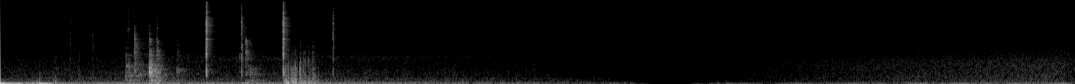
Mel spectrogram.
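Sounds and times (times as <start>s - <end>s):
kettle heating water with a soft steady rushing hiss: 0.2s - 6.2s
sharp clicks and knocks: 0.6s - 3.8s.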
